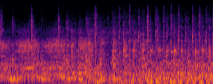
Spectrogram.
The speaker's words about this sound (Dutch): Als je goed luistert. Gewoon al. Er zijn dus ook twee motoren.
